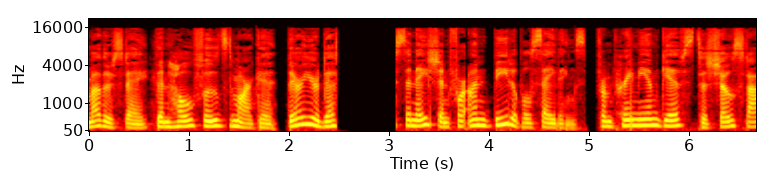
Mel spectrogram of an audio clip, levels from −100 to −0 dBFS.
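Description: At 1.37 to 1.40 s a gap between stream segments cuts the speech. It is a silent hole of about 26 ms with hard edges. Two segments' time stamps leave a small space, and the player fills it with silence. No audio is lost.

From 2.48 to 3.07 s the speech stops dead in mid-flow. This is a playback stall lasting about 0.59 s. The player likely ran out of data or had its thread blocked. The output stays silent until playback recovers.

Right after the stall, from 3.07 to 6.08 s, comes catch-up at higher speed. The player resamples its backlog at 1.1 times normal speed. The speech sounds hurried and rises by about one and a half semitones. It then drops back to normal pitch and pace.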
